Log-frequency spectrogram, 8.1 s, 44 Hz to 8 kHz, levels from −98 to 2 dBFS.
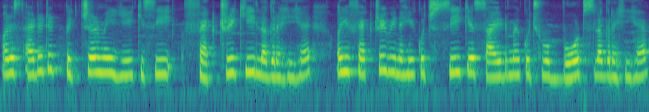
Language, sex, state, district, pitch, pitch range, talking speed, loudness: Hindi, female, Himachal Pradesh, Shimla, 255 Hz, 240-275 Hz, 200 wpm, -16 LUFS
